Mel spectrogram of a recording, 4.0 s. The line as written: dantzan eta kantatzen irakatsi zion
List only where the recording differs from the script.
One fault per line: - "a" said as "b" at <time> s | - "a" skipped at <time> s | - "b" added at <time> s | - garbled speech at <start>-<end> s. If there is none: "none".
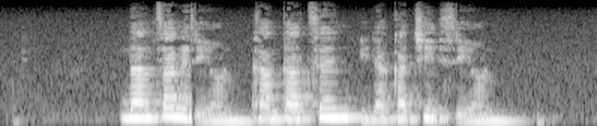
- "eta" said as "zion" at 1.3 s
